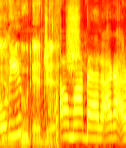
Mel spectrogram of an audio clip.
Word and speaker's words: Buttigieg: I had to train myself to pronounce it right. Hi, how old are you? Buttigieg.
